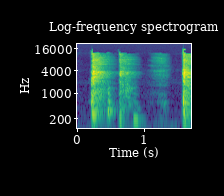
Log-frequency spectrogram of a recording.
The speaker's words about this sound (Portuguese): ele tosse, é o que ele faz. Não, já tinha avisado, peraí.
